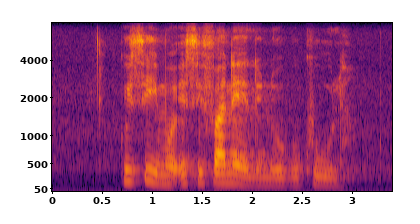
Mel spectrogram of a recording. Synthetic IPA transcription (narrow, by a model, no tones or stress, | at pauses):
k̬wisimɔʔesifanɛlɛnok̬ukʰuːla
